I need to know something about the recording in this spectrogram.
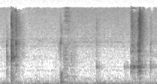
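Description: Faint, brief rustles and taps of paper planner pages and a sticker book being handled on a cutting mat, a few short sounds with the loudest near the end.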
